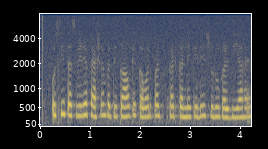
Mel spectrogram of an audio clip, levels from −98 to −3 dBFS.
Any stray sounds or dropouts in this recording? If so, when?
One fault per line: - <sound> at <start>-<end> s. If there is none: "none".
- dropout at 2.5-2.5 s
